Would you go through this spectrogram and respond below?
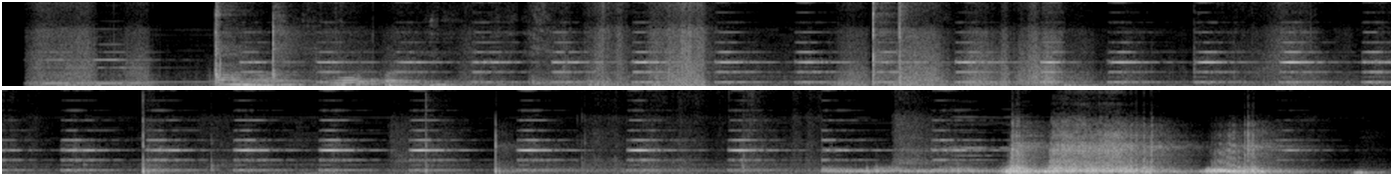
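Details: Fetal heart sounds heard on Doppler during an antenatal check-up: rhythmic whooshing fetal heartbeat pulses over a steady electronic tone, a normal fetal heart sound.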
